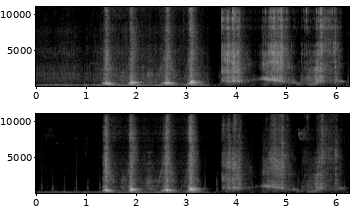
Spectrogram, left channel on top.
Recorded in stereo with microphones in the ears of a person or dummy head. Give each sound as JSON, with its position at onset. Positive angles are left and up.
{"t": 1.3, "sound": "a whoosh", "side_deg": -40, "distance_m": 1.7}
{"t": 3.7, "sound": "chewing", "side_deg": 65, "distance_m": 1.1}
